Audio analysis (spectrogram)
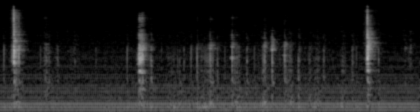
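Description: A red-handled stylus scratches fine lines into the lower middle of a flat, thin, black-coated scratch art foil card with a tiger design, held by a hand with long blue nails. Three sharp, bright scratches stand out, with fainter, softer scrapes between them over a quiet steady hum.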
